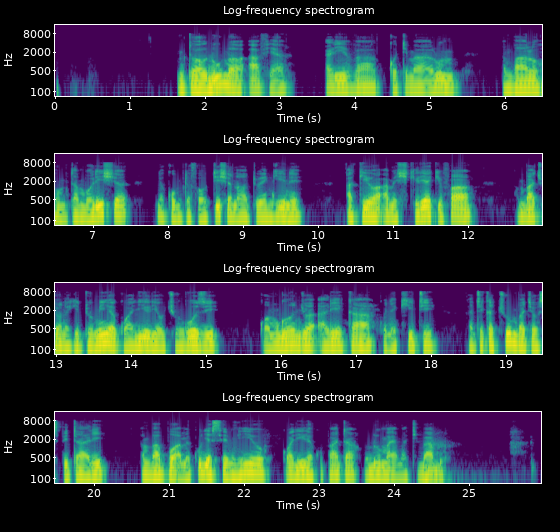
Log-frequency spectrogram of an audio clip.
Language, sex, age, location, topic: Swahili, male, 25-35, Dar es Salaam, health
